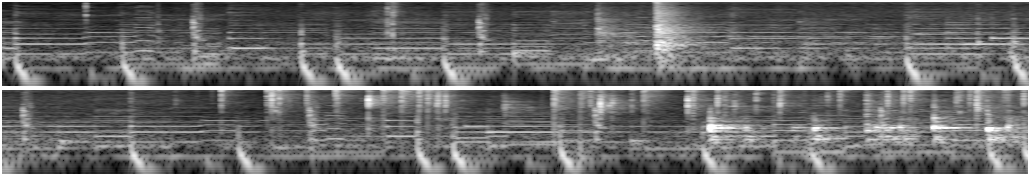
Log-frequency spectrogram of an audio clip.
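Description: Mustard seeds and urad dal splutter in hot coconut oil for a sweet potato masala, a dense, close run of sharp irregular pops and crackles over a faint sizzle, growing busier toward the end.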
